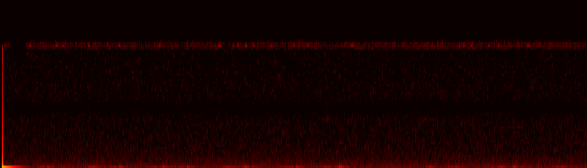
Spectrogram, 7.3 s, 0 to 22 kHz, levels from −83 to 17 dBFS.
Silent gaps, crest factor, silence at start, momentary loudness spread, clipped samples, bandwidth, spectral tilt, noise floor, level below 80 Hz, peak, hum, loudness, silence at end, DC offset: none; 26 dB; 0.05 s; 1 LU; under 0.1%; 17 kHz; -6 dB/octave; -66 dBFS; -48 dBFS; -12 dBFS; none; -56 LUFS; 7.15 s; under 0.1%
